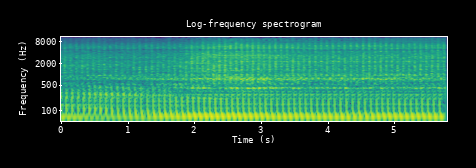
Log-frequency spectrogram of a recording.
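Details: 2004 LTZ400 quad at idle: heavy, steady rapping about four knocks per second over a loud, low idle. Engine knocking, cause not yet known.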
